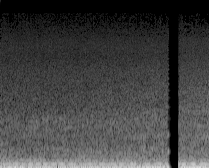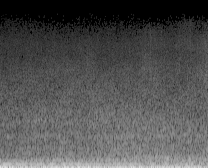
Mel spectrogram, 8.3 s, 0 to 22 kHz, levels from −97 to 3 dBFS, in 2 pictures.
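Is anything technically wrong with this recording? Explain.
Yes, there's a gap from 3.35 to 3.57 s that sounds like a long network dropout. About 210 ms of audio is missing, and the end of the sound before it trails on as a fading buzz or hiss before roughly 140 ms of silence. The likely cause is the stream stopping while the receiver padded the hole, with audio resuming afterwards minus the lost part.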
